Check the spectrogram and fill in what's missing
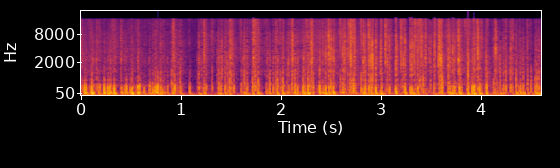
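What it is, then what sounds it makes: Clear plastic bag. An empty clear plastic sleeve bag, stretched between both hands, is tapped and scratched quickly with long acrylic nails. A dense run of short, dry crackling taps and rustles follows one another almost without pause, with a heavy low thump under the sharp crinkle.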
